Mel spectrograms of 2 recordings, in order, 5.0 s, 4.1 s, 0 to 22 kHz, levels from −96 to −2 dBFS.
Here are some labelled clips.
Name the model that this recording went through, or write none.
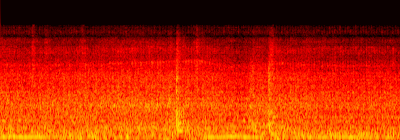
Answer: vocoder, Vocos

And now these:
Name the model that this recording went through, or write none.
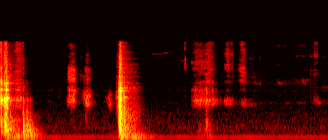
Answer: none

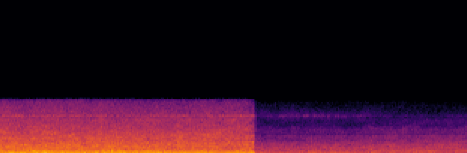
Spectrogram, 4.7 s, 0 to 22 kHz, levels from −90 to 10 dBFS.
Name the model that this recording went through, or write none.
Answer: codec, SNAC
